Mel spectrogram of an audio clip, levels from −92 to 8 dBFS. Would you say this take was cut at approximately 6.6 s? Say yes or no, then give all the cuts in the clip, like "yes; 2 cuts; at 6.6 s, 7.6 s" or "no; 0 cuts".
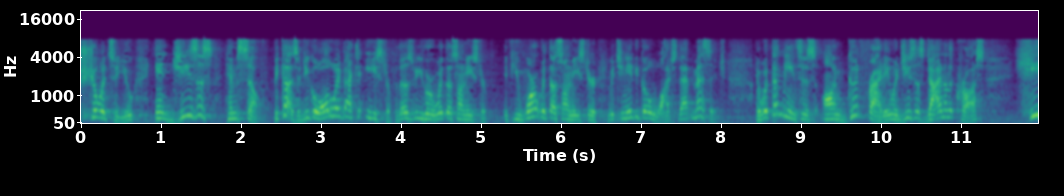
yes; 2 cuts; at 6.6 s, 8.4 s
